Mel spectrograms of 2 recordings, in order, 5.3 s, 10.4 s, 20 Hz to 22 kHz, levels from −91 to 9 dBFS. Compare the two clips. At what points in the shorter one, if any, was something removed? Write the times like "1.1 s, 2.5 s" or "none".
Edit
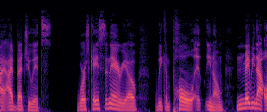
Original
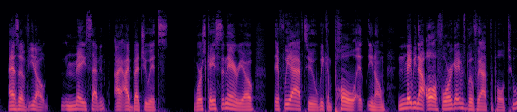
3.1 s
